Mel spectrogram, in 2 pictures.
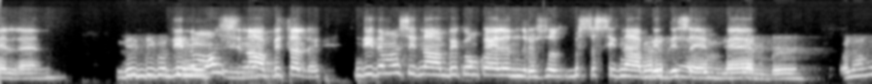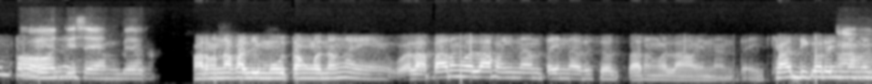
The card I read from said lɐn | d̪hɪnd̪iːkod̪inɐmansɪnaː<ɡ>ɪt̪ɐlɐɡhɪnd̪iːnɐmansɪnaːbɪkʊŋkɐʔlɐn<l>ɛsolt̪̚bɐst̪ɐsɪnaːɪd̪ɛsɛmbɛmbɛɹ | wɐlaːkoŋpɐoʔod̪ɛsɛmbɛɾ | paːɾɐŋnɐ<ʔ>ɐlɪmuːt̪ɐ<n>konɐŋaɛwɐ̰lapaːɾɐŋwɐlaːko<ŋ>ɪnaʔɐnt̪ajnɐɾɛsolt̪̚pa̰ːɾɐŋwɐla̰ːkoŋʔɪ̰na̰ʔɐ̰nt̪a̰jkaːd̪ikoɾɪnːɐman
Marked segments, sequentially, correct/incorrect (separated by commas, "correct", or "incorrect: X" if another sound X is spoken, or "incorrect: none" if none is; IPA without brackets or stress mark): incorrect: b, incorrect: ɾ, incorrect: k, incorrect: ŋ, correct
